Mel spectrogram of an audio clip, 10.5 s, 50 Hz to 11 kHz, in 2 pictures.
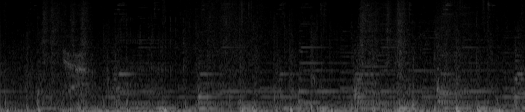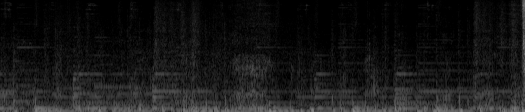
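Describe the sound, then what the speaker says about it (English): Horse hooves clip-clop in Red Dead Redemption 2, a steady rhythmic trot with rattling tack and gear noises, heard throughout over a low game backdrop. "My horse is moving so slow."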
